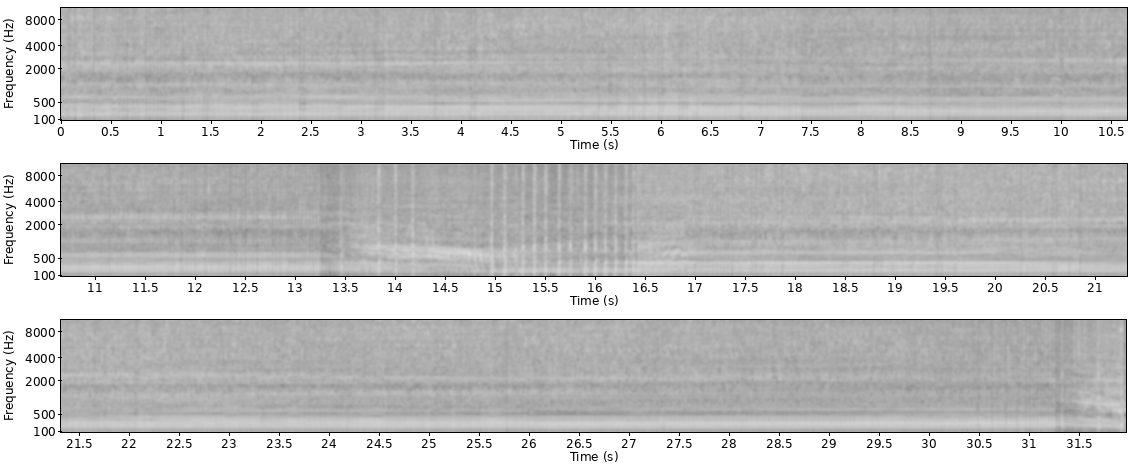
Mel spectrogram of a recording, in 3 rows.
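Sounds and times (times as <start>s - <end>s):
chainsaw engine running: 0.0s - 31.9s.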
